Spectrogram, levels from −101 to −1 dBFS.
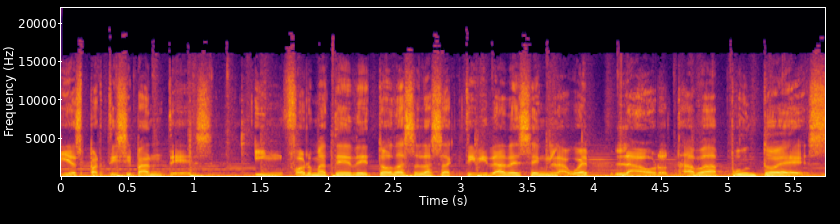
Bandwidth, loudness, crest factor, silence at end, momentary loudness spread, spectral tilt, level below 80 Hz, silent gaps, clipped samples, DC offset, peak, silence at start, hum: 18 kHz; -15 LUFS; 14 dB; 0 s; 4 LU; -4.5 dB/octave; -26 dBFS; none; under 0.1%; under 0.1%; -2 dBFS; 0 s; none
